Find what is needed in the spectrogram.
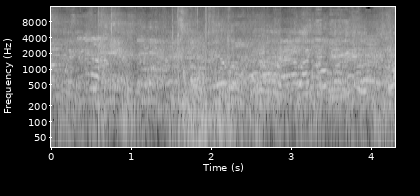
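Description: Crowd of spectators talking and calling out, many voices overlapping and echoing in a large hall.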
